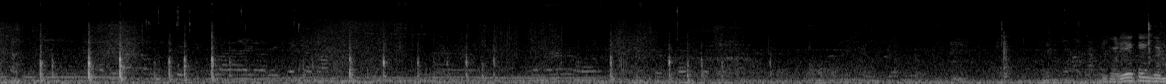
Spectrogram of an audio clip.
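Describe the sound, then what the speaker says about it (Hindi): Bolts on a Bajaj Pulsar clutch cover being tightened with a ratchet, giving quick clicking pawl bursts and metallic ticks at close range amid soft background noise. "ये बोल्ट कसा गया, 2-3 और बोल्ट बचे हुए हैं, उसे भी कस लेते हैं।"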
